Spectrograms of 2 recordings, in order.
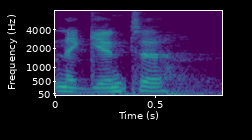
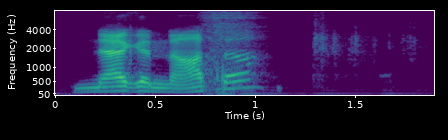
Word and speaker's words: naginata: It's not Nagenta. I'm just looking at my notes and I saw it again, and I didn't know how to spell it, and I spelled it exactly like how you would pronounce Nagenta. Naginata? Naginata? That's got to be it. That's so much more Japanese.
